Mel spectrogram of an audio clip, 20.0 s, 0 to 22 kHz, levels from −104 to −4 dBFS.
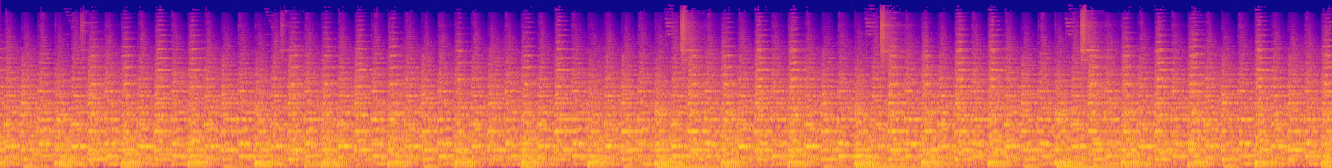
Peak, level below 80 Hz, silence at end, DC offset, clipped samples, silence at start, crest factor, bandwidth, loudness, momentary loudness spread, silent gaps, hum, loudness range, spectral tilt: -2 dBFS; -30 dBFS; 0 s; under 0.1%; under 0.1%; 0 s; 14 dB; 17.5 kHz; -17 LUFS; 2 LU; none; none; 1 LU; -5.5 dB/octave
